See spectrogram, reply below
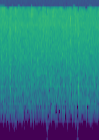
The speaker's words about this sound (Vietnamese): Trời đang sáng sủa bỗng nhiên mưa tầm tã thế này.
